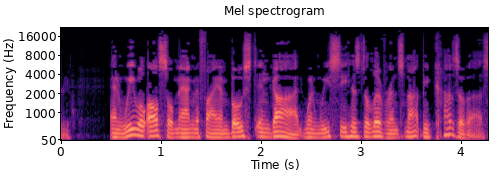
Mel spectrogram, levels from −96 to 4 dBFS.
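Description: Throughout, the speech runs one and a half times too fast and sounds about seven semitones high. This is a wrong sample rate, which fits 32 kHz audio played back unconverted at 48 kHz.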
